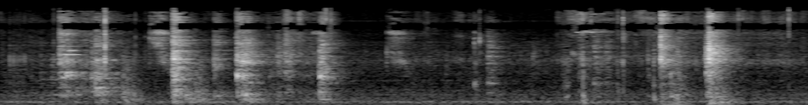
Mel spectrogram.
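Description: Earbuds box being worked open by hand: rustling, scraping and clicking of packaging, in a cluster over the first two seconds and again later, ending in two sharp knocks about four and a half seconds in.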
